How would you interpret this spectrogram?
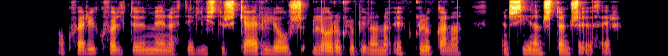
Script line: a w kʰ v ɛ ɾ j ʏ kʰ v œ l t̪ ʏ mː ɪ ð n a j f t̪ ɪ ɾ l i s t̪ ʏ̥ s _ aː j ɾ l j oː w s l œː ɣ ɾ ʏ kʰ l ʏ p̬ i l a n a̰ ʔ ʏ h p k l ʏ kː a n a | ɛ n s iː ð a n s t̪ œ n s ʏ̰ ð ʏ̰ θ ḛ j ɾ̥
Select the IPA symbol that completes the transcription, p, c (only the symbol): c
